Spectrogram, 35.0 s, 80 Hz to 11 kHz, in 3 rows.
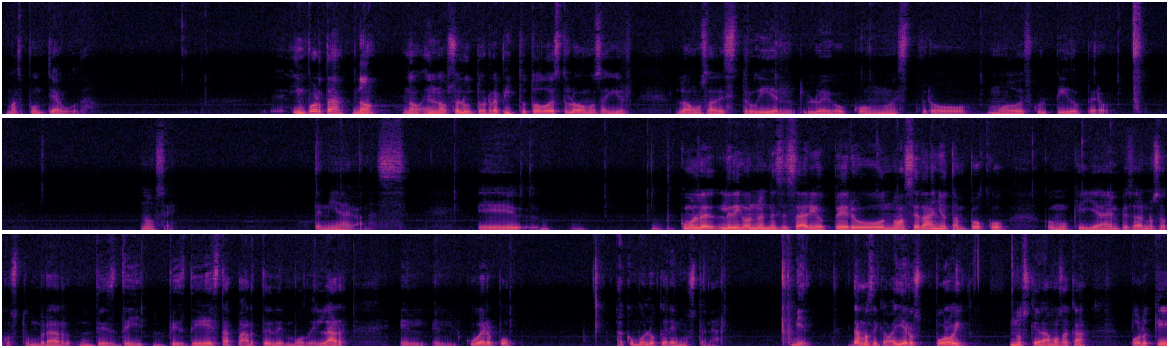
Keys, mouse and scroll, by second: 2.2-3.6 middle drag, 5.5-8.1 middle drag, 8.8 right click, 9.2 middle click, 10.4-11.5 drag, 12.2-15.2 drag, 15.2-16.5 middle drag, 17.0 click, 17.8 middle click, 18.8-20.8 drag, 20.8 middle click, 21.6 click, 22.1 click, 22.9 scroll down 1, 25.2 scroll down 1, 25.6-27.2 middle drag, 27.2 scroll down 1, 27.8 middle click, 28.8-29.2 scroll up 1, 29.6-30.9 drag, 31.2 Tab.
